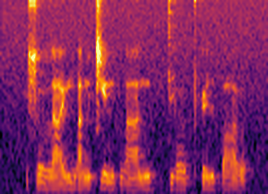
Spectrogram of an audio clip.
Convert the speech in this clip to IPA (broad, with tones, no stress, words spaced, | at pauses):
su˥˩ la˧˥ɪ̯mwa˧˥nt͡ɕi˥˩npwa˧˥n | t̪jo˧˥ʊ̯pʰy˧˥n pɑ˥˩ʊ̯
